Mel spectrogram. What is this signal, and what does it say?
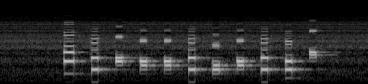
Multi-frequency trunk signalling (R1, as on North American trunks), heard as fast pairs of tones, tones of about 70 ms. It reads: KP 463341342 ST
